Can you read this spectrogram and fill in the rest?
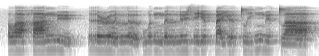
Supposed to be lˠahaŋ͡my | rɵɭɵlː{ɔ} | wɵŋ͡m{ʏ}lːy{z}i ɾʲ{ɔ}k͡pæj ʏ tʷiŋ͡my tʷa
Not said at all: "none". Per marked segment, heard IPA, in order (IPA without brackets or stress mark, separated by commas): ɵ, ʏ, z, ɵ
